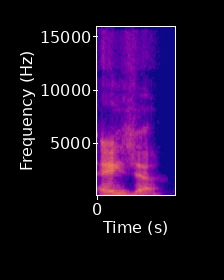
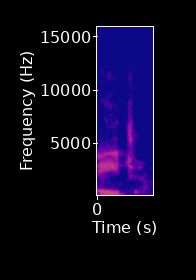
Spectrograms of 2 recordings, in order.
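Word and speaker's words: A'ja: It's Asia. Asia. That's how she said it. She on her interview, she said that's how you say her name. Just remember the continent of Asia, and there you go. Asia.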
